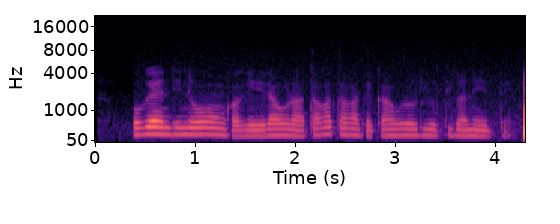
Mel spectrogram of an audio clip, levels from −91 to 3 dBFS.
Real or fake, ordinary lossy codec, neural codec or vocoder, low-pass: real; MP3, 48 kbps; none; 10.8 kHz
